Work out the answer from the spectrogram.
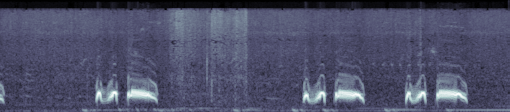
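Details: Spotted dove decoy call for attracting other doves: three phrases of soft hooting coos, each a quick two-part note then a longer sustained coo, separated by quiet gaps with faint low humming.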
